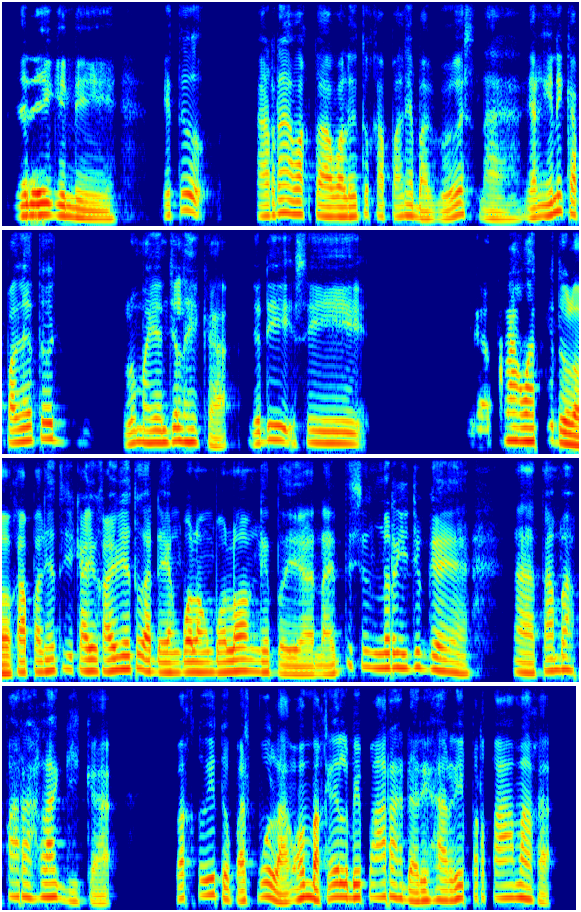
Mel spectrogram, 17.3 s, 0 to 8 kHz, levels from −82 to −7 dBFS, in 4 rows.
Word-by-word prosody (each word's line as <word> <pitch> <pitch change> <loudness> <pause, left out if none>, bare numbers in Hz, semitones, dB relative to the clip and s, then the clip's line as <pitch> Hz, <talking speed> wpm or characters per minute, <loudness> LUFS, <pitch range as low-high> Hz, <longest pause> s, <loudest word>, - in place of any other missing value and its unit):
Jadi 145 +1 +5 0.2
gini, 130 -4 +3 0.6
itu 150 - -8 0.6
karena 145 +6 -1
waktu 165 -3 -2
awal 130 0 +3
itu 135 - -5
kapalnya 135 +1 -3
bagus, 100 +11 -2
nah 100 -1 -5 0.2
yang 120 +3 -1
ini 195 +6 +3
kapalnya 160 +2 +1
tuh 210 - +3 0.6
lumayan 160 0 +1
jelek, 170 -2 +2
Kak. 110 0 -4 0.2
Jadi 185 +7 -2 0.2
si 160 - -5 1.2
nggak 170 -1 -10
terawat 180 0 +4
gitu 165 -6 +1
loh, 125 -3 +7
kapalnya 140 +2 +1
tuh 185 - -10
di - - -10
kayu-kayu 155 +2 +4
tuh 175 - +3
ada 140 - -4
yang 130 - 0
bolong-bolong 140 +2 +4
gitu 125 -4 -3
ya, 110 - 0
nah 110 - -2
itu 135 - -13
sih 210 - -6
ngeri 195 0 +3
juga. 180 -3 0 0.6
Nah 135 -2 0
tambah 160 +2 0
parah 180 -2 -2
lagi, 155 -9 0
Kak, 100 -1 -5 0.5
waktu 165 +5 -5
itu 155 - -2
pas 130 - -1
pulang, 165 -12 +2
ombaknya 175 0 +3
lebih 175 0 +2
parah 180 0 0
dari 130 +1 +1
hari 135 +3 +2
pertama, 170 0 -1
Kak. - - -7
155 Hz, 185 wpm, -22 LUFS, 135-175 Hz, 1.2 s, loh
